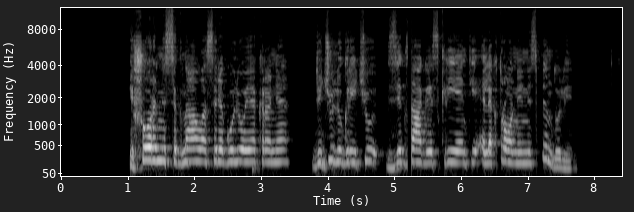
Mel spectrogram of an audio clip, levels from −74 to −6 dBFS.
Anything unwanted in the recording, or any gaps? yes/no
yes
